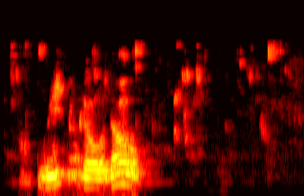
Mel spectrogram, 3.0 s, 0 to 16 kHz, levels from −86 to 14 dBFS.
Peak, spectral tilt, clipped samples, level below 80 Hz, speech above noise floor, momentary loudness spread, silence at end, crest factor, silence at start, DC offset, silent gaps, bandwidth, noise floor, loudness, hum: -2 dBFS; -5 dB/octave; under 0.1%; -60 dBFS; 37 dB; 21 LU; 0.3 s; 16 dB; 0.4 s; under 0.1%; none; 7.8 kHz; -50 dBFS; -14 LUFS; none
